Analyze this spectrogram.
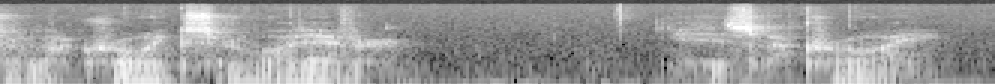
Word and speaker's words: LaCroix: Today I'm reviewing this LaCroix Orange Sparkling Water, naturally essenced. Here's a picture of the can here. And the company reminds us that it rhymes with enjoy. It is not pronounced Lacrosse or Lacroix or whatever.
